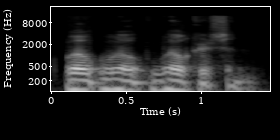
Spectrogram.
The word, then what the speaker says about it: Wilkerson: Who Yeah, is Colonel Wilkinson. Wilkerson.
